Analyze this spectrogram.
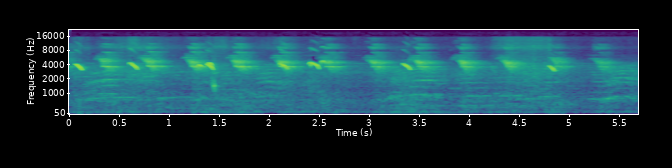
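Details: Chicks calling with loud, high, sharply falling peeps, repeated roughly twice per second in an uneven run, with fainter chirps between them and little background noise.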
